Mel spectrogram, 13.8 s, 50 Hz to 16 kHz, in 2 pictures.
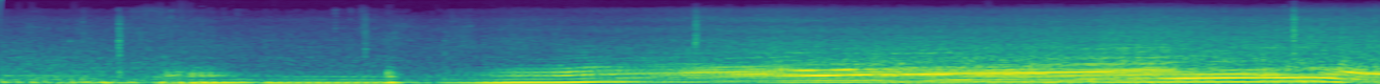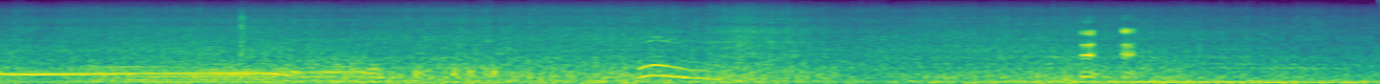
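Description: Infiniti Q50 with a 3.7 engine and a VR30 transmission accelerating hard, its engine note climbing and then dropping through several quick upshifts. The loud, close cabin rumble holds for the whole stretch.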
